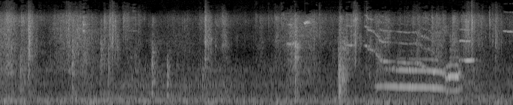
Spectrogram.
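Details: Domestic chickens, hens and roosters: after several seconds of low rumbling background and faint clicks, one long harmonic crow enters, holds a steady tone for over a second, then dips and breaks off near the end.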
